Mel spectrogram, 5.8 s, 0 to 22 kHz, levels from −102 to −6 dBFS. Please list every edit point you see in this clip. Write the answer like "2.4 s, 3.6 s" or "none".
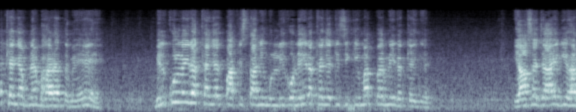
none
